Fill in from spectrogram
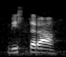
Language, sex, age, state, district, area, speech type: Punjabi, female, 45-60, Punjab, Rupnagar, rural, read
